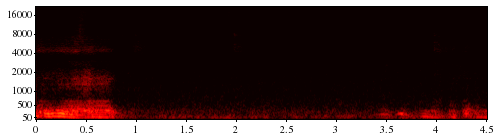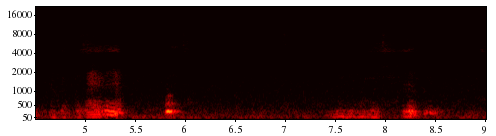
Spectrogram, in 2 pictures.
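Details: Pet dog asleep and snoring: a strong gravelly snore at the start, then softer wheezy breaths and a few sharp snuffles spaced every couple of seconds in a quiet room.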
